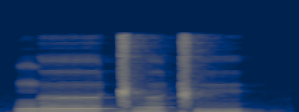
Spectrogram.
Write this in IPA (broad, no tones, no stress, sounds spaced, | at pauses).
ŋ ɵː ɡ͡ǁ ɵː ǁ y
